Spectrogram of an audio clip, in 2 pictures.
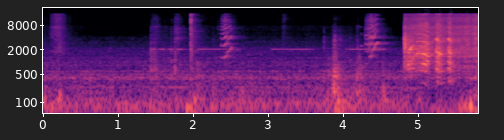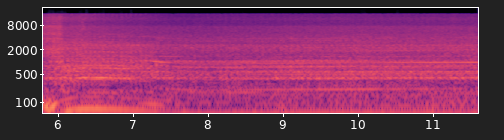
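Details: Honda Prelude SH after oil cooler/adapter gasket replacement, oil filter refitted: quiet clicks, then cranks and catches after about five seconds, settling into a smooth steady idle during a leak check.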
